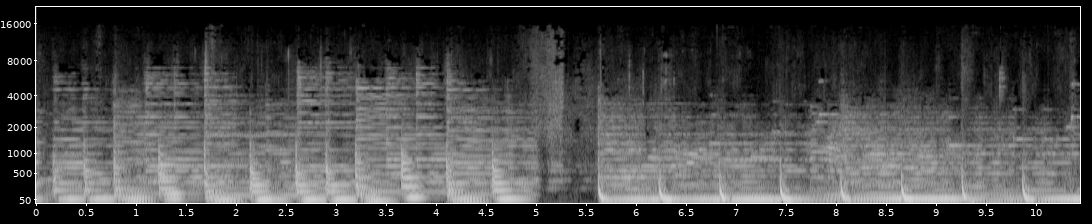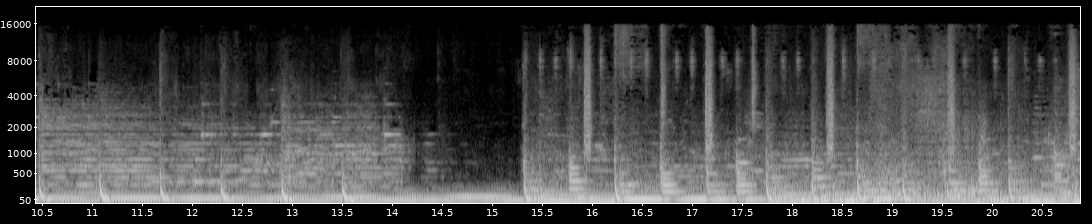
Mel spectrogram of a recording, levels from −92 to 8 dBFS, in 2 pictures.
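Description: No technical faults occur anywhere in the audio, so there is nothing to describe in time order.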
